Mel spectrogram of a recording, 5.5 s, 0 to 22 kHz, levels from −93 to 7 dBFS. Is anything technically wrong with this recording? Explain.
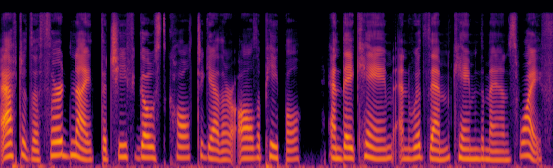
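Yes. Throughout, the speech has a wrong sample rate. It runs 1.38 times too fast and about 5.5 semitones high, which fits 32 kHz audio played at 44.1 kHz without conversion.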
